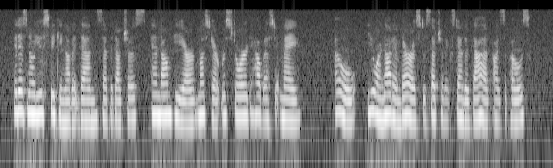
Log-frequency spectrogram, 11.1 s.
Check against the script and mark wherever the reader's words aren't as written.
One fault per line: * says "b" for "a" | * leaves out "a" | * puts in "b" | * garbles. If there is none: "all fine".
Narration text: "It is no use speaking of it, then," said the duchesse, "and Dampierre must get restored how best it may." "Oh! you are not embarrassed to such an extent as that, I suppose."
all fine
